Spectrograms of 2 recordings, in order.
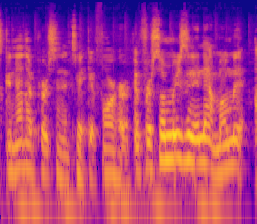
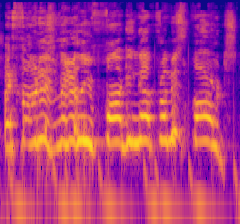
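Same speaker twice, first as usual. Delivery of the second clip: high, exasperated comic wail; hammed-up high-pitched disgust; disgusted rant; 13 semitones higher than usual. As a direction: complain at the top of your range. Disgusted rant about dog farts.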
